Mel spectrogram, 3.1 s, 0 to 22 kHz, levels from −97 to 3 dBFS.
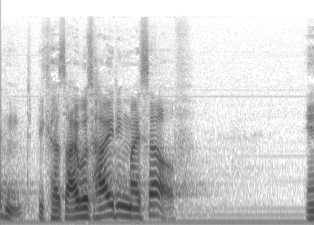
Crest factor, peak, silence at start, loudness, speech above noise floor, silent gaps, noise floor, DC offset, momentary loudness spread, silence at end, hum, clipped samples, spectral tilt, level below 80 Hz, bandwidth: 20 dB; -8 dBFS; 0 s; -24 LUFS; 29 dB; none; -53 dBFS; under 0.1%; 16 LU; 0 s; 60 Hz at -50 dBFS; under 0.1%; -6.5 dB/octave; -54 dBFS; 15.5 kHz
